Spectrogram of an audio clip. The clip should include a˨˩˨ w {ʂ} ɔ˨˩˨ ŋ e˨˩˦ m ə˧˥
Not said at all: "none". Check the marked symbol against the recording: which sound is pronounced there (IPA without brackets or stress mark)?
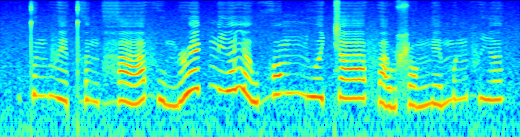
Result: ʂ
